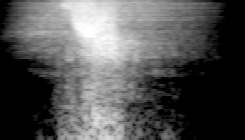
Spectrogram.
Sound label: tarantula attack; mtarantula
